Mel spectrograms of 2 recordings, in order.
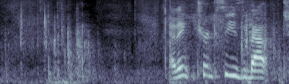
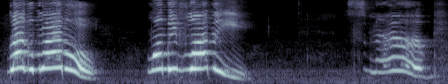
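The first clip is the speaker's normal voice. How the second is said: put-on very high, insistent baby gibberish; upset toddler babble; 13 semitones higher than usual. Toddler Trixie pleading with her daddy, very high babble. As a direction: wail the nonsense like a frustrated toddler.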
